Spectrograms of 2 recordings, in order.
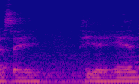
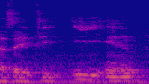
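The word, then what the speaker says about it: seitan: Some people spell it like Satan, S-A-T-A-N. Some people spell it S-A-T-E-N. Some pronounce it saten. Some pronounce it satan.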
